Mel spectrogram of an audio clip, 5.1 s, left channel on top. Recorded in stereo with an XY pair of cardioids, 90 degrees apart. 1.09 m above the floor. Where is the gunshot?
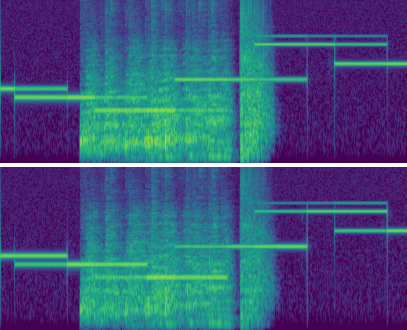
60° left, 0.7 m.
